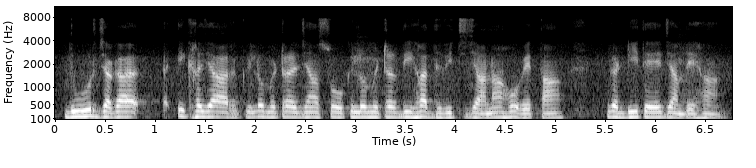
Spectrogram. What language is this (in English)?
Punjabi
